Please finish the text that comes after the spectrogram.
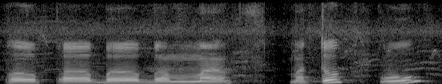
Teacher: ತುಟಿ ತುಟಿಗಳ ಸಹಾಯದಿಂದ ಹುಟ್ಟುವ ಅಕ್ಷರಗಳಿಗೆ ಓಷ್ಟ್ಯಾಕ್ಷರಗಳು ಅಂತ ಕರೀತೀವಿ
